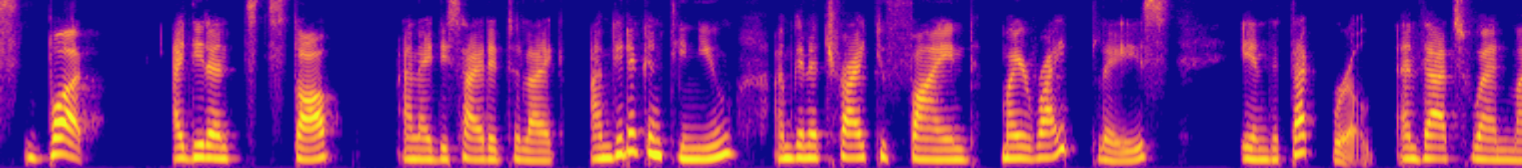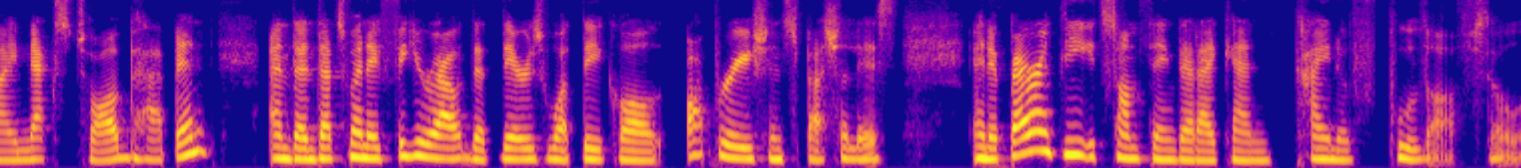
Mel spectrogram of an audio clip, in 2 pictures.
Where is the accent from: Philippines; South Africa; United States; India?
Philippines; because I came from the Philippines, and it is not a secret that there is a lot of poverty and struggles in the Philippines.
